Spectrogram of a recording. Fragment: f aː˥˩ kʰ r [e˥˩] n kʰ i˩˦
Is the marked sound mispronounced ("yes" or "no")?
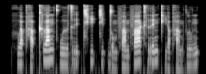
no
